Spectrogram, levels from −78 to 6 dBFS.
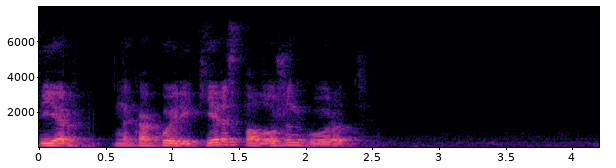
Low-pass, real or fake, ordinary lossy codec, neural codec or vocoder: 7.2 kHz; real; MP3, 48 kbps; none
